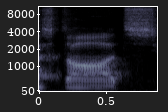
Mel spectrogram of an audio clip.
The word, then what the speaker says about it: Stotts: He said people would sometimes think I was like German, and he's like Rusty, yeah. Stotts, you know, and like all you know, there's all these kinds of different, you know, frenetic pronunciations of what people thought his name was, but it's very simple actually.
